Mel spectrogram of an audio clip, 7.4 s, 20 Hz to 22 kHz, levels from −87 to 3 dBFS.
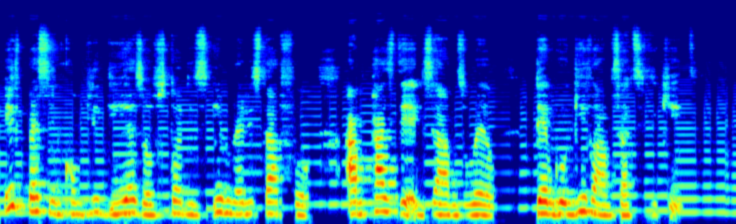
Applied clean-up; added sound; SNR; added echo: neural mask model RNNoise.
